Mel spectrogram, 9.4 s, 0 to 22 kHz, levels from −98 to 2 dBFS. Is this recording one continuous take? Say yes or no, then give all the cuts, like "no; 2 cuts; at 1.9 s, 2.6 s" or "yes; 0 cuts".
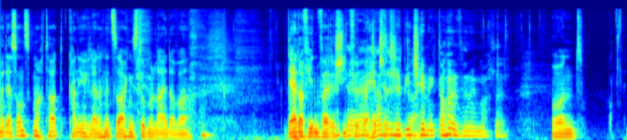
yes; 0 cuts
